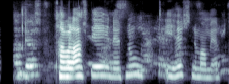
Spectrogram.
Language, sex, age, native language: Icelandic, female, 12, Icelandic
